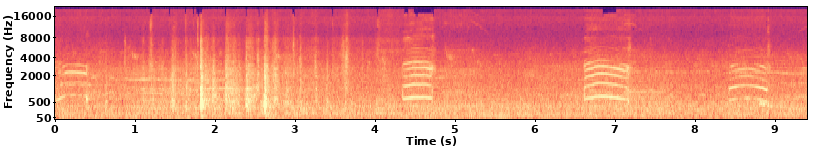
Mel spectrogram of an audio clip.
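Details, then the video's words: Cat meowing: three short arched meows, each rising then falling in pitch, spaced a few seconds apart, with clicks and handling noises in between against a steady background hiss. "Funny cats sounds"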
